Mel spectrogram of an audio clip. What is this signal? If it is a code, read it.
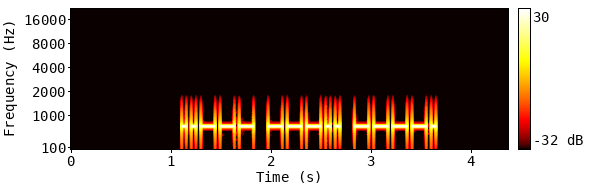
Morse code, heard as a keyed tone, about 25 wpm, 700 Hz. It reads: 289
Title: Numbers - 3-Digit 25wpm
